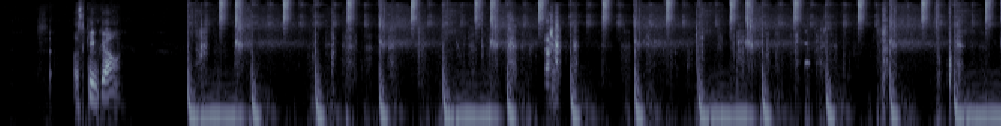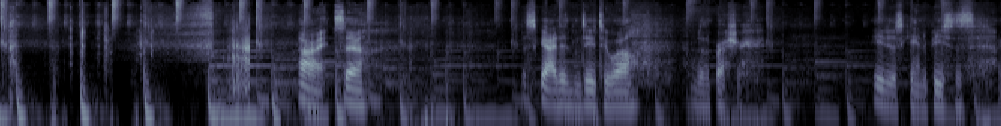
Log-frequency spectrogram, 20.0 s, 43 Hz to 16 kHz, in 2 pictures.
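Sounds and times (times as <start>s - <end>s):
crisp percussion hits: 5.1s - 13.1s
deep bass notes: 11.6s - 15.3s.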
